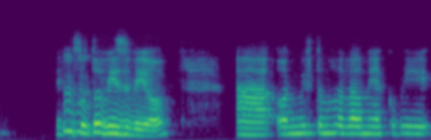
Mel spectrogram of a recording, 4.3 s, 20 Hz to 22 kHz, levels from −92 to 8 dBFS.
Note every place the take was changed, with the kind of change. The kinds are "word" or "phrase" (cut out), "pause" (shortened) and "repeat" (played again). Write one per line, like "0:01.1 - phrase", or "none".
none

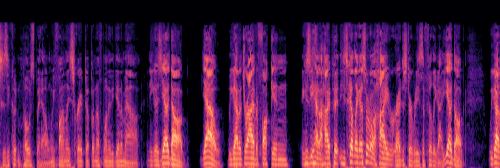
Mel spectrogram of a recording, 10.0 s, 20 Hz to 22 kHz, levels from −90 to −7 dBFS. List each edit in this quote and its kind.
0:02.9 - pause
0:03.8 - pause
0:05.1 - word
0:07.9 - word

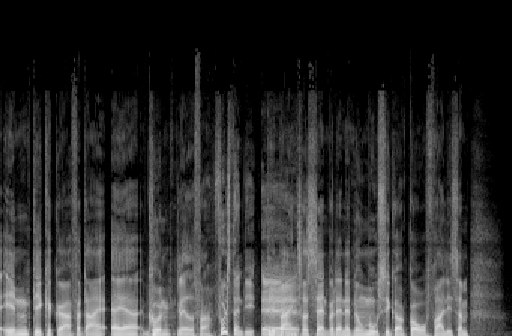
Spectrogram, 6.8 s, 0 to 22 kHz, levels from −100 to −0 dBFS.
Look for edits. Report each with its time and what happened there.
0:02.0 - word

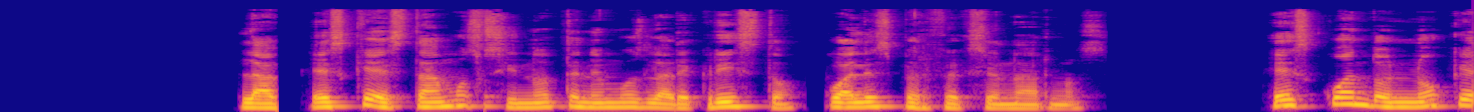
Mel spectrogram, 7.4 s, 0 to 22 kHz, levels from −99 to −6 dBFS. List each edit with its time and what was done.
0:01.4 - word
0:02.4 - word
0:03.4 - word
0:04.1 - word

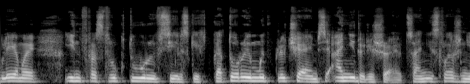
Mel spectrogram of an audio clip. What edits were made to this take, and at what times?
0:02.1 - word
0:02.7 - word
0:03.6 - word

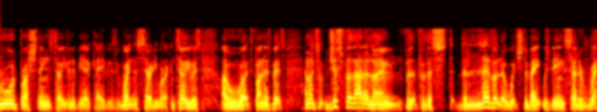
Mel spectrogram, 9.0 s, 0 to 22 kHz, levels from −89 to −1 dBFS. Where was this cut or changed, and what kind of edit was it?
0:01.0 - word
0:06.8 - word

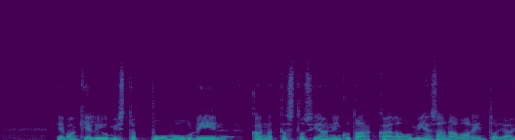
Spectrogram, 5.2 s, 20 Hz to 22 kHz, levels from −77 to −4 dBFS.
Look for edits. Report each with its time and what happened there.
none

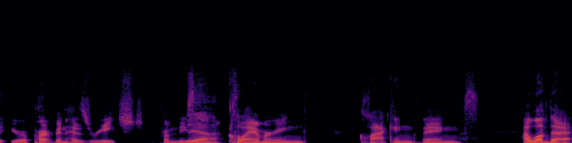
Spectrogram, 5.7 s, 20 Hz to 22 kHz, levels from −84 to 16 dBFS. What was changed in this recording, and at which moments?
none

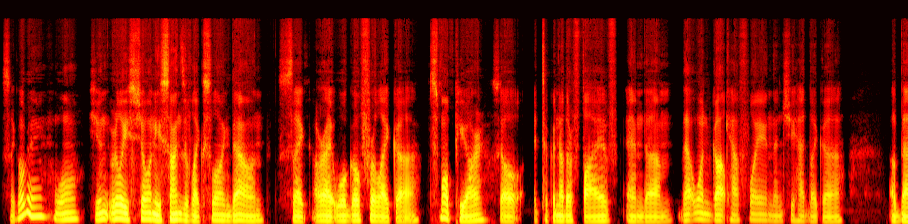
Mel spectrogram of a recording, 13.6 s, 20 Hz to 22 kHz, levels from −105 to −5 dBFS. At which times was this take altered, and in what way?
0:01.3 - pause
0:04.0 - pause
0:06.3 - pause
0:09.3 - pause
0:10.1 - pause
0:10.9 - word

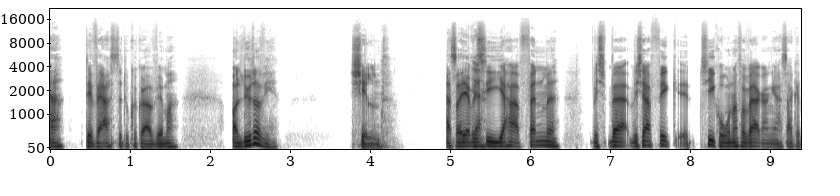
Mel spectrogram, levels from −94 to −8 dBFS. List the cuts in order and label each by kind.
none

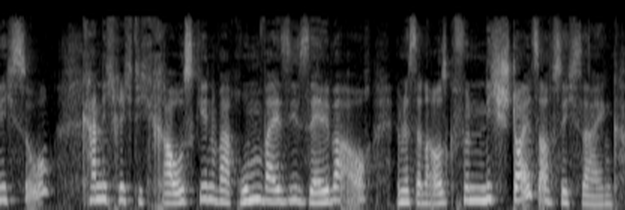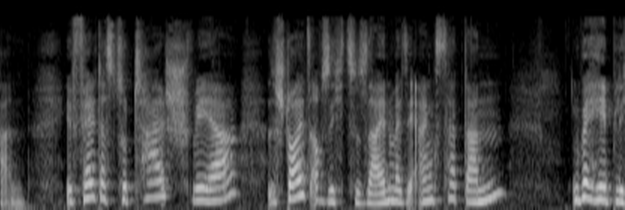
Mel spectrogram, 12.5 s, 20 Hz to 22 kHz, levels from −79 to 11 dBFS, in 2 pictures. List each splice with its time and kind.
none

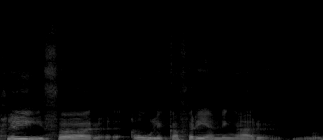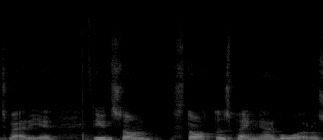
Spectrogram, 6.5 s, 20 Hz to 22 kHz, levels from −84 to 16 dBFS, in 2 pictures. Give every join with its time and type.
0:01.3 - word
0:03.3 - phrase
0:04.3 - word
0:04.8 - pause

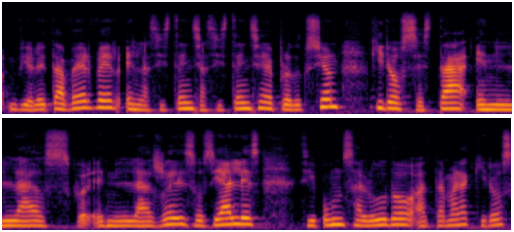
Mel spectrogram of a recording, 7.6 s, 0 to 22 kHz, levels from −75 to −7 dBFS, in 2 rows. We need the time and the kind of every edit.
0:01.5 - repeat
0:02.8 - word
0:06.2 - phrase

